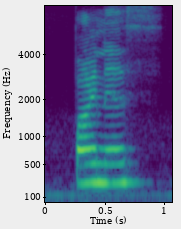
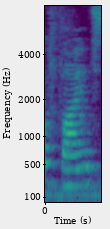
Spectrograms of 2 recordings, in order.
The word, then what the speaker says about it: Fiennes: video request reading on hero finest hold on hold on let me get the correct pronunciation hero finds Tiffin okay hero finds Tiffin there we go hero finds tiffen and Josephine ler I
